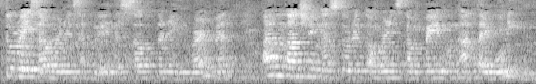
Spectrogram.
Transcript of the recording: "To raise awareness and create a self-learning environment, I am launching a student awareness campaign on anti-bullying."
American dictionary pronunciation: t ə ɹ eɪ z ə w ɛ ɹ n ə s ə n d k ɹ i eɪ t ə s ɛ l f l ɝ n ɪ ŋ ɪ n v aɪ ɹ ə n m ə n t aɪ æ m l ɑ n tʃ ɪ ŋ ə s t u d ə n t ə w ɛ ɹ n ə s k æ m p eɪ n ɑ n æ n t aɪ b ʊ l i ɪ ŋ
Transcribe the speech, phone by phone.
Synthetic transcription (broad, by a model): t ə ɹ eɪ s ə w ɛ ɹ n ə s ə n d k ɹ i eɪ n ə s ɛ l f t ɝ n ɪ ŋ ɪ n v aɪ ɹ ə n m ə n t aɪ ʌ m l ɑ n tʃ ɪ ŋ ə s t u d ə n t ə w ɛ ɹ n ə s k æ m p eɪ n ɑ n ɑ n t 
